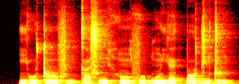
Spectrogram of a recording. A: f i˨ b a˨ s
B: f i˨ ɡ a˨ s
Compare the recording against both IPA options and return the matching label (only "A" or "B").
B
